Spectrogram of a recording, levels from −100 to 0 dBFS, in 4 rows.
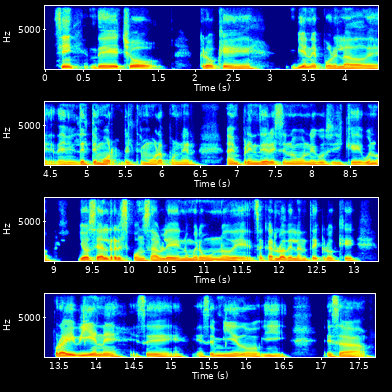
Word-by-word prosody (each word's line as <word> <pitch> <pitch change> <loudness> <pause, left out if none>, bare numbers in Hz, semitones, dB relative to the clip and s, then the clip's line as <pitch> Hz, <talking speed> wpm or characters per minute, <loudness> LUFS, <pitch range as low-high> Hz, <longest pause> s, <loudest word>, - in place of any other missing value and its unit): Sí, 150 0 +3
de 115 +2 +3
hecho, 130 +2 +3 0.5
creo 115 0 +1
que 110 -4 0 0.5
viene 120 +3 +1
por 110 -2 -2
el 105 -1 +1
lado 110 +1 +1
de 100 0 -2
de 95 -1 -3
del 105 0 0
temor, 110 +3 +1
del 105 0 -7
temor 105 +2 -3
a 115 0 -4
poner, 105 -1 -4 0.4
a 115 - 0
emprender 110 0 +2
ese 115 +1 -3
nuevo 110 0 -1
negocio 105 +2 -2
y 105 -1 -5
que, 100 -2 -3
bueno, 105 0 -2 0.3
yo 115 0 +6
sea 120 +2 +4
el 120 0 +5
responsable 110 -1 +1
número 105 0 +1
uno 110 0 +1
de 95 0 -1
sacarlo 105 +2 +1
adelante. 105 +2 0
Creo 110 -4 -5
que 105 -1 -5 0.4
por 115 - +3
ahí 115 +3 +7
viene 125 -4 +1
ese 105 -1 -3
ese 105 +2 -6
miedo 110 -1 -1
y 100 +1 -5 0.4
esa 105 -1 -3
110 Hz, 150 wpm, -23 LUFS, 105-115 Hz, 0.5 s, ahí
